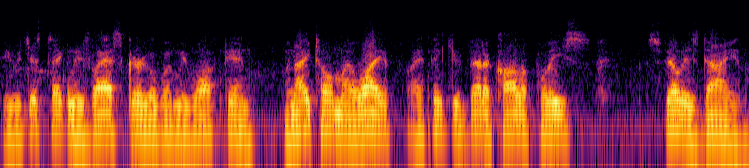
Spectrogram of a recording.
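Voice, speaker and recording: A man's voice: medium pitch, little pitch movement, normal speed, darkish tone. A middle-aged American man giving a plain-spoken eyewitness statement. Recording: dull old radio recording.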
